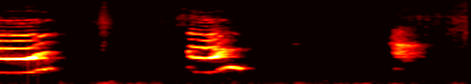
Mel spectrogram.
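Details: Female cat in heat, calling to a male, utters two loud tonal meows followed by a shorter, rougher, fainter cry, with light knocking sounds between calls.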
